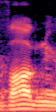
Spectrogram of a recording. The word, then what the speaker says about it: Wagner: way cuz it's yeah my my friend's family's German and they say Vagner so even if they're wrong I'll say that until another German corrects me it's like playing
